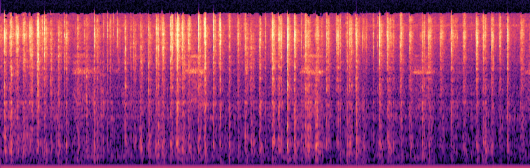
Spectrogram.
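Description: A wooden stick held in the fingers scrapes the pale crusty deposit coating a large ribbed ceramic jar lying on its side, using rapid strokes. The result is a dense, irregular stream of bright, dry scratching clicks that runs steadily for about ten seconds, with sharper flicks standing out here and there.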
